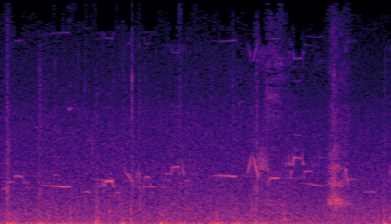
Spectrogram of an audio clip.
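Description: A river rushes over rocks.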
